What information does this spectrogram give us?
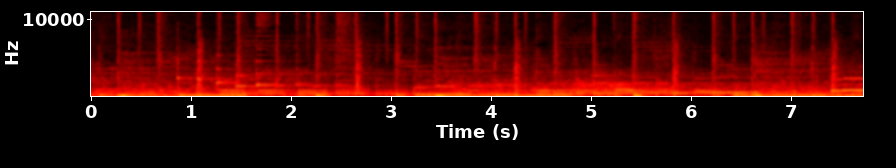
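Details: Instrumental music with plucked notes over a low bass line, with no animal sounds.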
